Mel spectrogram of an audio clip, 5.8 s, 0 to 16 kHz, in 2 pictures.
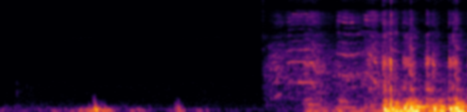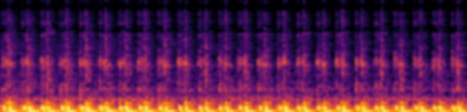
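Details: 2004 Honda VTX 1800C V-twin, first start after clutch replacement with exhaust and oil refitted: quiet clicks, brief crank, then catches into a steady, even loping idle; healthy start.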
